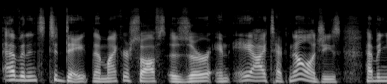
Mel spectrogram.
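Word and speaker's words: Azure: Microsoft has finally broken their silence over reports about the use of Azour, and that's how you say it. Azur Azur Azur and Microsoft Genitative AI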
